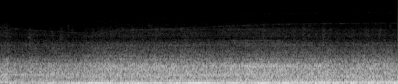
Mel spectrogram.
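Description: A windshield wiper swishes across the glass.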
